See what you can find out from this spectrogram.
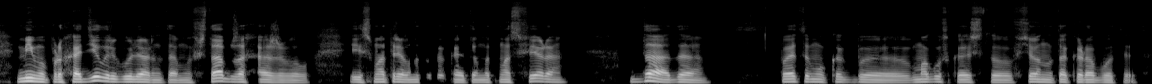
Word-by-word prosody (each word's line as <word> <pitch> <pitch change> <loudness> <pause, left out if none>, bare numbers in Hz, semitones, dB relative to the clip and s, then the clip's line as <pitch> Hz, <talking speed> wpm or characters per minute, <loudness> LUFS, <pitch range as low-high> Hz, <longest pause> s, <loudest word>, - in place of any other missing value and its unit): мимо 135 -3 +6
проходил 125 - +4
регулярно 120 -6 +2
там. 100 -1 -2
И - - -5
в - - -16
штаб 140 -3 +3
захаживал, 100 -5 -1 0.4
и 110 -1 -1
смотрел 120 0 -1
на 110 - -3
то, - - -21
какая 105 0 -3
там 105 0 -3
атмосфера. 110 +2 -2 0.6
Да-да, 110 - +3 0.7
поэтому 125 -2 0
как 110 0 -6
бы 100 -3 -2
могу 120 +2 -2
сказать 110 +1 -2
что 100 -1 -3
всё 125 +5 -2
оно 110 -3 -2
так 115 +1 -2
и - - +3
работает. 105 -3 -2
110 Hz, 140 wpm, -23 LUFS, 105-120 Hz, 0.7 s, мимо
